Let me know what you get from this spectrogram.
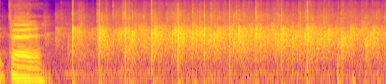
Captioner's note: applause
